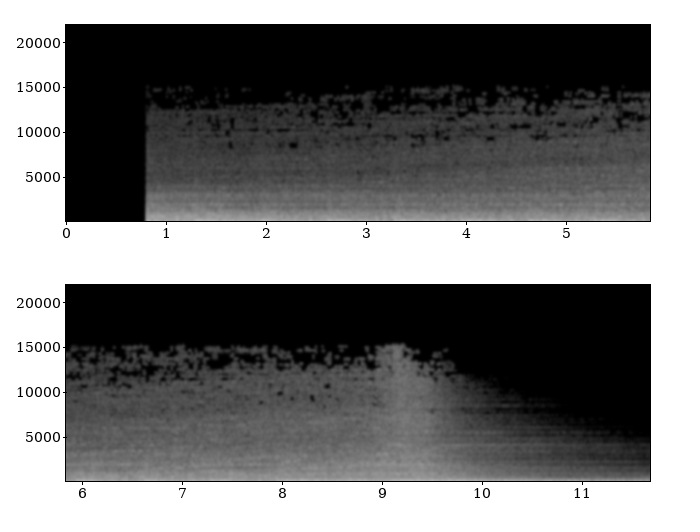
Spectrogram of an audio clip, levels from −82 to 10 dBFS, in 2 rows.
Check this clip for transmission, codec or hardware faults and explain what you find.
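There's one fault: a cut-off start. From 0 to 0.80 s there's pure digital silence, then the audio jumps straight into a sound already in progress. Capture evidently began late, so there's no natural attack or fade-in, just an abrupt entry mid-sound.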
